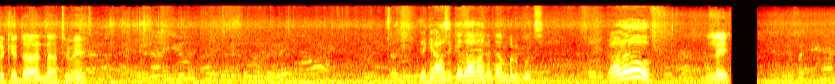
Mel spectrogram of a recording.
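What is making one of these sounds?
Men talk loudly nearby outdoors.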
